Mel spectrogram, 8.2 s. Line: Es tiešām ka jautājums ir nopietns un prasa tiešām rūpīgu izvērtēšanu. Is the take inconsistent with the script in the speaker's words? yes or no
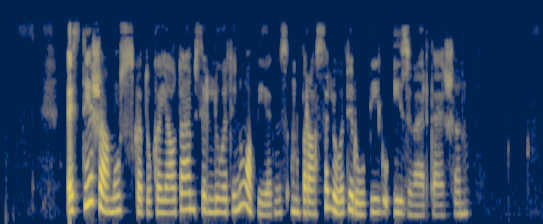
yes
